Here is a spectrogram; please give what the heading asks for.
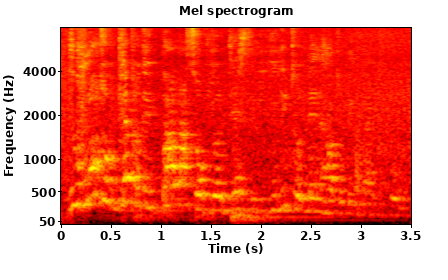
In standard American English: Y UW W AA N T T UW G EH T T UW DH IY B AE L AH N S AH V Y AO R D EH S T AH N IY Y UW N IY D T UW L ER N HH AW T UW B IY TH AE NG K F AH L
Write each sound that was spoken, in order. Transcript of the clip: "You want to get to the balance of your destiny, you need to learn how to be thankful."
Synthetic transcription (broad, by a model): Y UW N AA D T T UW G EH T T UW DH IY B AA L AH S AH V Y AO D EH S T AH N IY Y UW N IY D T UW L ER N HH AW T UW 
